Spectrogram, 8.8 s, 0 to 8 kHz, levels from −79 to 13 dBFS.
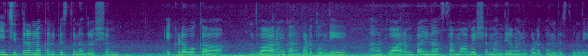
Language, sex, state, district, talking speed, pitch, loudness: Telugu, female, Andhra Pradesh, Chittoor, 115 wpm, 175 Hz, -16 LUFS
